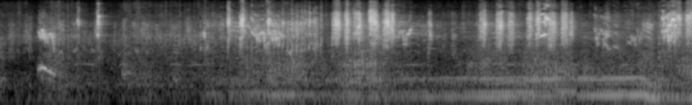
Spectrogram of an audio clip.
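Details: Several budgies in winter rain give scattered sharp chirps and clicks that build into dense chattering, with a low steady hum underneath.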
